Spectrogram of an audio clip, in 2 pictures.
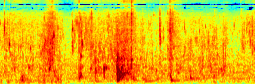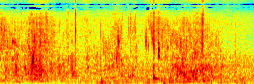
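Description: Kayak paddle blades dipping into and pulling through lake water, an irregular run of splashes and drips with each stroke, the loudest about a second and a half in.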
